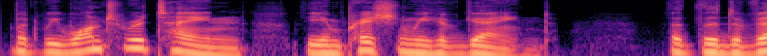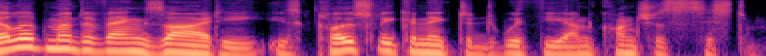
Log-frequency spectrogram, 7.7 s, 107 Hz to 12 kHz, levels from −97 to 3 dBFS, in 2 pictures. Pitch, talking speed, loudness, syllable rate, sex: 140 Hz, 170 wpm, -18 LUFS, 5.7 syllables/s, male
